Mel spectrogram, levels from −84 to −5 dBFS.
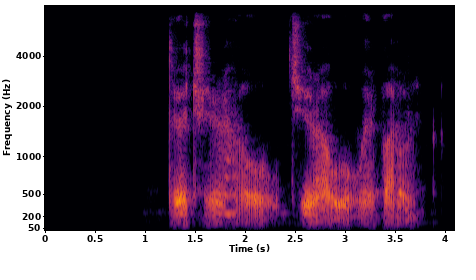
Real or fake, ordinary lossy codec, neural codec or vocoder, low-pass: fake; AAC, 32 kbps; autoencoder, 22.05 kHz, a latent of 192 numbers a frame, VITS, trained on one speaker; 7.2 kHz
